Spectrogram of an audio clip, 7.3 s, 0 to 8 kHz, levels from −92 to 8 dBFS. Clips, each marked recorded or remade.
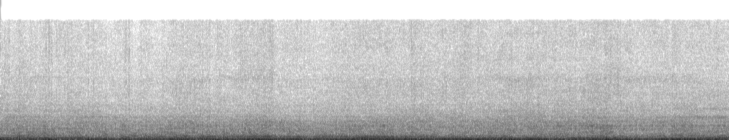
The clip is remade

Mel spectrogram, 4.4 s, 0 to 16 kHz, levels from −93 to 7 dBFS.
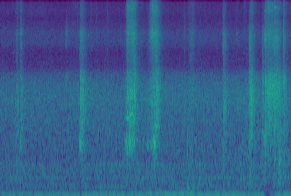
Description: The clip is recorded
